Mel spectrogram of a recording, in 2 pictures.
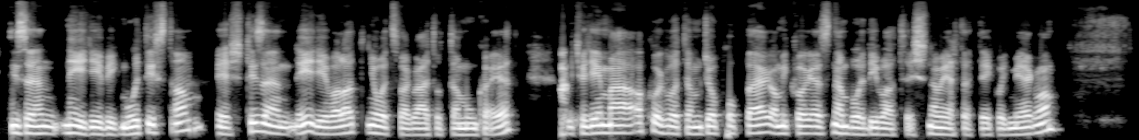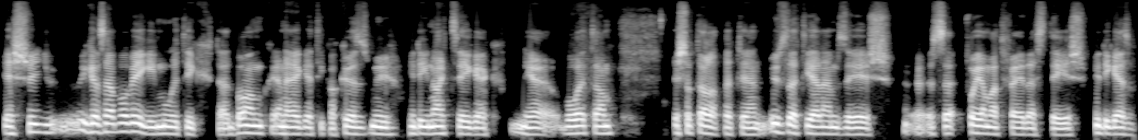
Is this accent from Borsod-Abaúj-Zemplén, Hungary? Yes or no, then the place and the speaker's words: no; Budapest, Hungary; 83-ban születtem Budapesten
